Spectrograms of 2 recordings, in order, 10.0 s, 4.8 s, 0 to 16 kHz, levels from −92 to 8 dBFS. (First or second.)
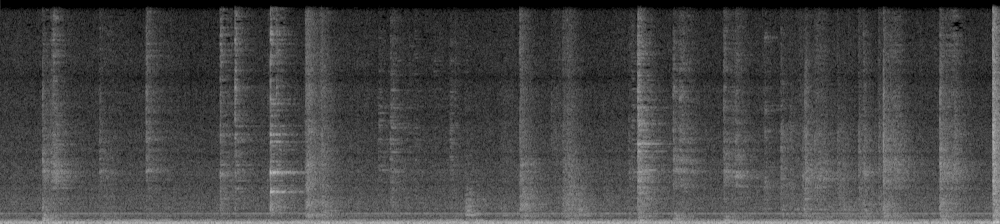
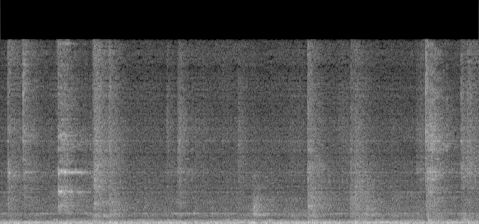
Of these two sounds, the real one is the first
